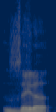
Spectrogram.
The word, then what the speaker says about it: Zetta: And this is from, it's spelled Z-E-T-T-A. And is that Zeta? – Zeta. – Zeta? – Zeta. Zeta. – Zeta. I'm going to say, I when I initially read it, I thought it was Zeta, but then I changed it to Zeta.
